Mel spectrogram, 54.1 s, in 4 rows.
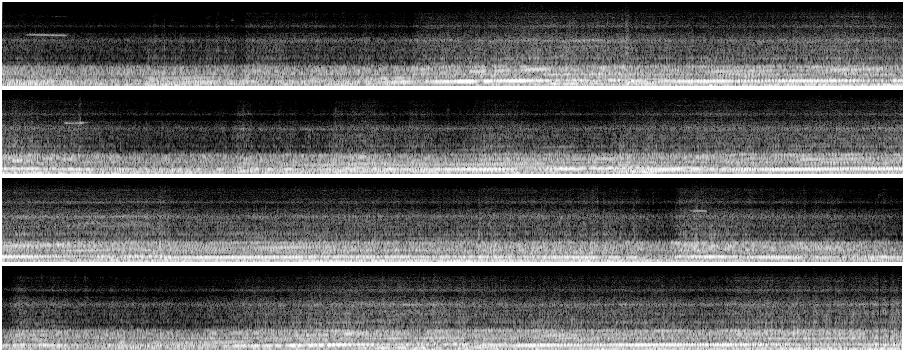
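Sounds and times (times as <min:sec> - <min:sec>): race car engine revving hard: 0:01.8 - 0:54.0.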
